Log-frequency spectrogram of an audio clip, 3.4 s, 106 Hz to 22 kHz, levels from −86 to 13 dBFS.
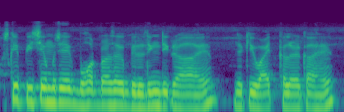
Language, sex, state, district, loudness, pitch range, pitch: Hindi, male, Arunachal Pradesh, Lower Dibang Valley, -12 LUFS, 130-165 Hz, 140 Hz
